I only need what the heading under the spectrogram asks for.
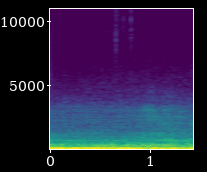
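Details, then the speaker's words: Engine with about 144,000 miles, on a road test under load with power down after an exhaust cam code: heavy low rumble with a dull knock buried in it, worn bottom-end bearings, motor judged shot and needing replacement. "oh yeah this motor shot um can you hear it I'm thinking you heard I can hear that all right yeah this thing's gonna need a motor"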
